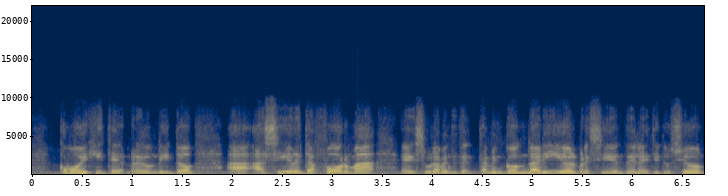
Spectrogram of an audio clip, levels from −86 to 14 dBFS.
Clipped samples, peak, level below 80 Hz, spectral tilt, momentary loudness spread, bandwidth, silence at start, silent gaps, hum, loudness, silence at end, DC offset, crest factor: under 0.1%; 0 dBFS; -62 dBFS; -6 dB/octave; 8 LU; 9 kHz; 0 s; none; none; -16 LUFS; 0 s; under 0.1%; 16 dB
